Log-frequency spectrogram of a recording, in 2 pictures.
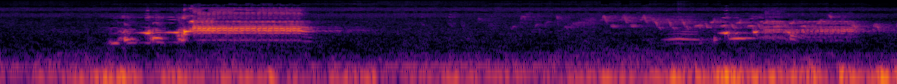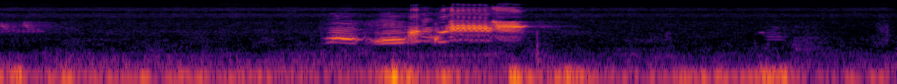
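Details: Red-winged blackbird (Agelaius phoeniceus) song, found across Canada: three gurgling 'conk-a-ree' phrases, each short notes ending in a rough buzzy trill, about every three seconds, over a low room rumble.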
